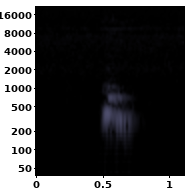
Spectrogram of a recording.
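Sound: neighbor's dog barking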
